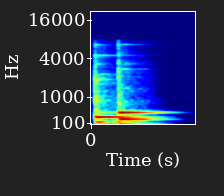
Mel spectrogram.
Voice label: Tutorial Speech; MilkChoco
